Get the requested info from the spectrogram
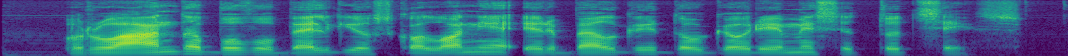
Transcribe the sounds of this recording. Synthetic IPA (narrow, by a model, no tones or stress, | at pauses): ɾʊɑˑnd̪ɐbʊʋoːbʲɛlʲɡʲɪjoːskɔlˠɔnʲɪjɛʔɪɾbʲɛlˠˑɡɐɪd̪ɒʊɡʲɛʊɾʲeːmʲeːsʲɪt̪ʊt̪sʲɛs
